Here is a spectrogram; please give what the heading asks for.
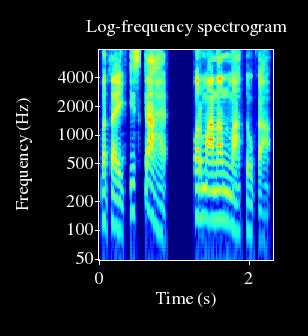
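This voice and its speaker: A man's voice: medium pitch, lively intonation. Man quizzing students. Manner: reads questions slowly and loudly, then urges quick answers; frequent "theek hai" checks. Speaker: exam coaching teacher. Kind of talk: quiz-style lesson.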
